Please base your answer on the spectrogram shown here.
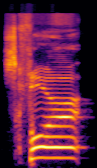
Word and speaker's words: Škvor: Škvor, I think the K is silent.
